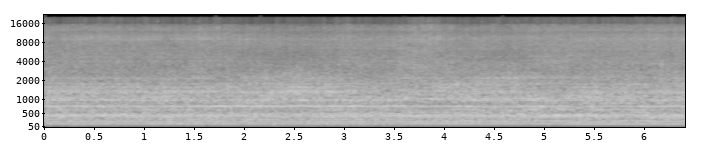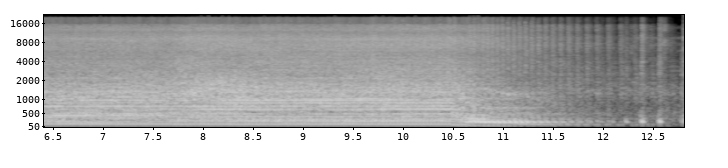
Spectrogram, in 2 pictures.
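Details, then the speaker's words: Craftsman LT2000 riding mower, 19.5HP Briggs & Stratton 31P677 500cc single, driven after head gasket replacement: even, steady drone holds speed under load without knocks or misses, winds down smoothly at shutdown; sounds fixed. "Seems all good to me. I don't see nothing. Let's go take this outside and drive around a little bit."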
